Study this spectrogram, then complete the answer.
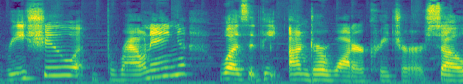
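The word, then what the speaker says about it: Ricou Browning: You had Ben Chapman, who played the creature on land, and then I think it's pronounced Rishu Browning was the underwater creature.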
